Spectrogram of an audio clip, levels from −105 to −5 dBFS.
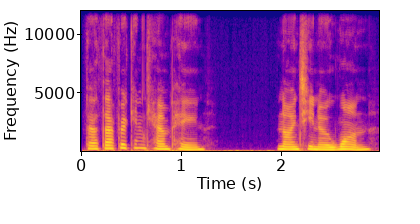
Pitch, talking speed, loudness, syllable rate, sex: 215 Hz, 120 wpm, -15 LUFS, 5.6 syllables/s, female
